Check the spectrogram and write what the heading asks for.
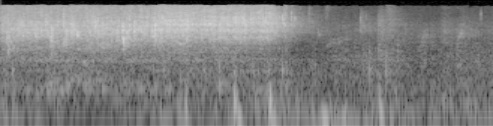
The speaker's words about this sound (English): Okay, so mm, now I have to wash my hands. Dang it.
